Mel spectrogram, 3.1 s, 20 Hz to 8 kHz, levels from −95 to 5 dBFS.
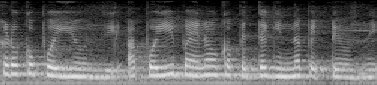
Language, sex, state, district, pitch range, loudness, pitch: Telugu, female, Telangana, Komaram Bheem, 225-270 Hz, -14 LUFS, 245 Hz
